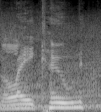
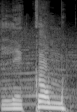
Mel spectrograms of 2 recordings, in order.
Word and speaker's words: Les Combes: Incident in Les Coon. It's Les Combes.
